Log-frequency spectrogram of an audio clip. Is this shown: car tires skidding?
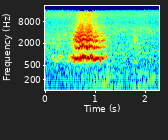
yes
